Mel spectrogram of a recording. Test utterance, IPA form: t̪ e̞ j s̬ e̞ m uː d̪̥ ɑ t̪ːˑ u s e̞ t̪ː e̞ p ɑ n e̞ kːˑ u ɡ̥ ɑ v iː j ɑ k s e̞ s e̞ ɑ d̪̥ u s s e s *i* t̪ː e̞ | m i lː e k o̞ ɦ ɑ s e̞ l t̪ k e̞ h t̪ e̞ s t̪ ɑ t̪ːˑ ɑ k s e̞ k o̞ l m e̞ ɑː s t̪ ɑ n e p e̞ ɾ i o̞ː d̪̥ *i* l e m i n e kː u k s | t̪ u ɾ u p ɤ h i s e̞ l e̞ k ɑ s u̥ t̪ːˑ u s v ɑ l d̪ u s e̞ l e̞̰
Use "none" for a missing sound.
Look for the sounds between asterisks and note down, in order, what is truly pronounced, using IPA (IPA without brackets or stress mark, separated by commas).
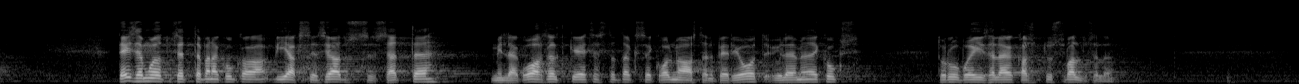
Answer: æ, y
